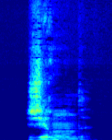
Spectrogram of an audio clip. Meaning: Gironde (the largest department in the Nouvelle-Aquitaine region, France)
- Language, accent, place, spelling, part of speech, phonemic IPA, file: French, France, Paris, Gironde, proper noun, /ʒi.ʁɔ̃d/, LL-Q150 (fra)-Gironde.wav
